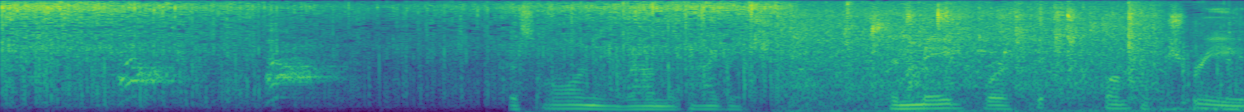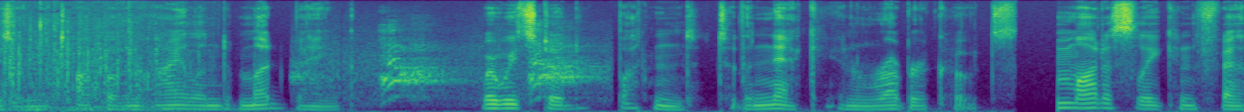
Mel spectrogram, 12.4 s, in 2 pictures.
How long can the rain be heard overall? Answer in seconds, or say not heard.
7 s.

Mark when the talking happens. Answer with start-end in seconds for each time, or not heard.
2.5-12.3.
